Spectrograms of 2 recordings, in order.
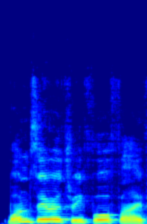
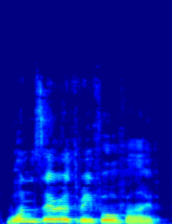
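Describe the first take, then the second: First: High, loud bird-like call; budgie calling. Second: High, loud and slow bird call; budgie calling slowly. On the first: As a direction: chirp the number like a parrot. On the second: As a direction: repeat the number slowly like a parrot. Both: A narrator's reading. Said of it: "he called".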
